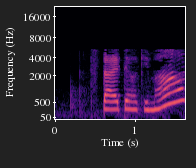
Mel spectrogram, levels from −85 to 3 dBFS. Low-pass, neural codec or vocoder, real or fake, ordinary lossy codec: 5.4 kHz; none; real; MP3, 24 kbps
